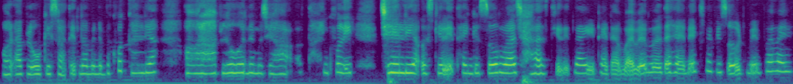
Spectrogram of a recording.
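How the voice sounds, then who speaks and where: A woman's voice: sits high, level tone, normal speed, creaky, mellow, no room sound. A talkative woman telling a romance story in a casual way to her channel's listeners. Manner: chatty, talkative.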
